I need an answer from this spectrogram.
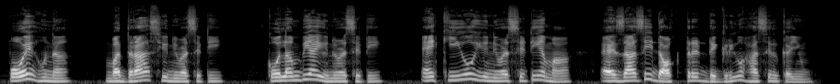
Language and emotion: Sindhi, neutral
